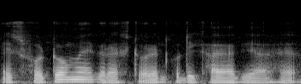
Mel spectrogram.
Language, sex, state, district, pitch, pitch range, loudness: Hindi, male, Jharkhand, Ranchi, 100 Hz, 95-105 Hz, -18 LUFS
